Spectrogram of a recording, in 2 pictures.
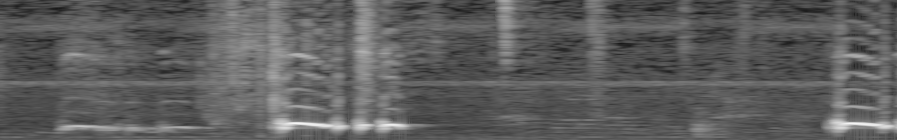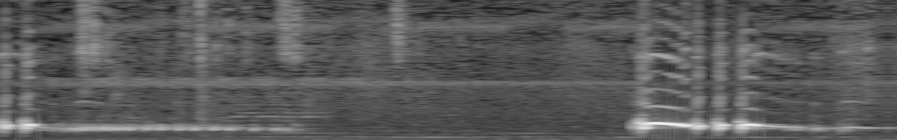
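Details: Vigorously singing local zebra dove, recorded for luring doves and stirring rivals to reply: three loud phrases, each a clear long coo then quick clipped notes, separated by softer rolling purring trills, faint background hum.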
